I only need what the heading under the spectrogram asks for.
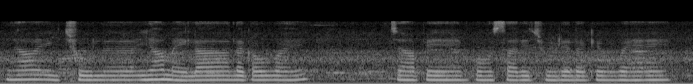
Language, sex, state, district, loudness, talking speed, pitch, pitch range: Hindi, female, Bihar, Lakhisarai, -27 LUFS, 140 wpm, 205 Hz, 200-210 Hz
